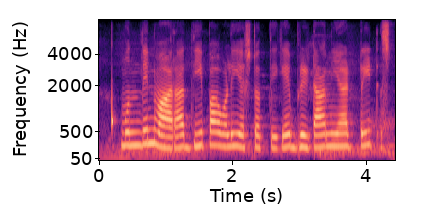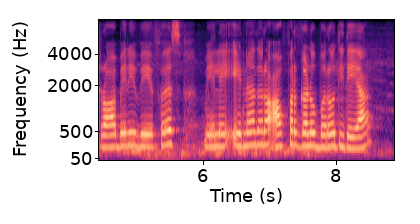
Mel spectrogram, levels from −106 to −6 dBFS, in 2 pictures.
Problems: none marked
